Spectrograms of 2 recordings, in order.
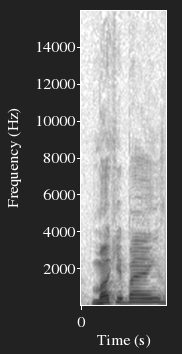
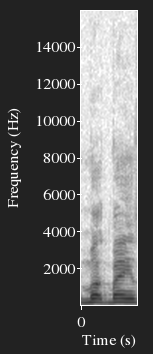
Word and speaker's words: mukbang: videos right yeah yeah it's spelled m-u-k-b-a-n-g but it's mukbang but it's he said y'all be watching them monkey bangs like no not at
